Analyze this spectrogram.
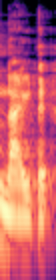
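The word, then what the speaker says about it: knight: इधर नाइट के ऊपर आपका के साइलेंट कर दिया गया है यह वर्ड अगर आप पढ़ेंगे ना तो यह बनता है नाइट तो आपका के साइलेंट है के नहीं पढ़ा जाता इस वर्ड के साथ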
